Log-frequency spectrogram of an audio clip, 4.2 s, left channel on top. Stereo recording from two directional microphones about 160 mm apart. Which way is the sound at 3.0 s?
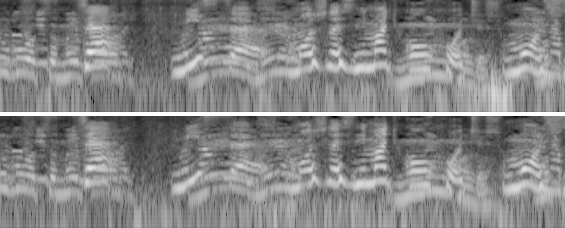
35° right (ahead or behind).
